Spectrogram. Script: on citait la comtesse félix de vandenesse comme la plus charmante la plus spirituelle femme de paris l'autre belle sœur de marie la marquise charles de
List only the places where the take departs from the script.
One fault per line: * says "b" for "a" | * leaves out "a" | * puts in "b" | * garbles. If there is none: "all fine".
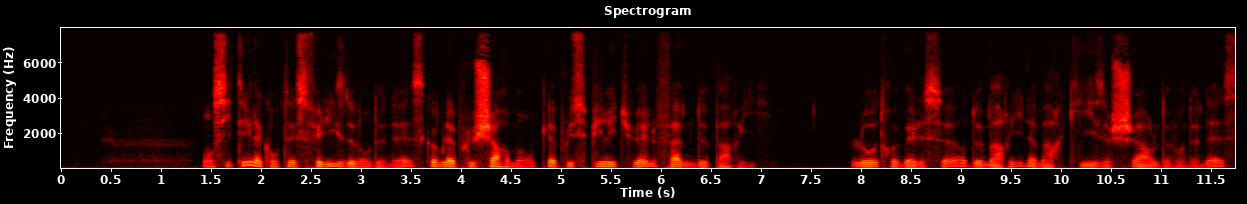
all fine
